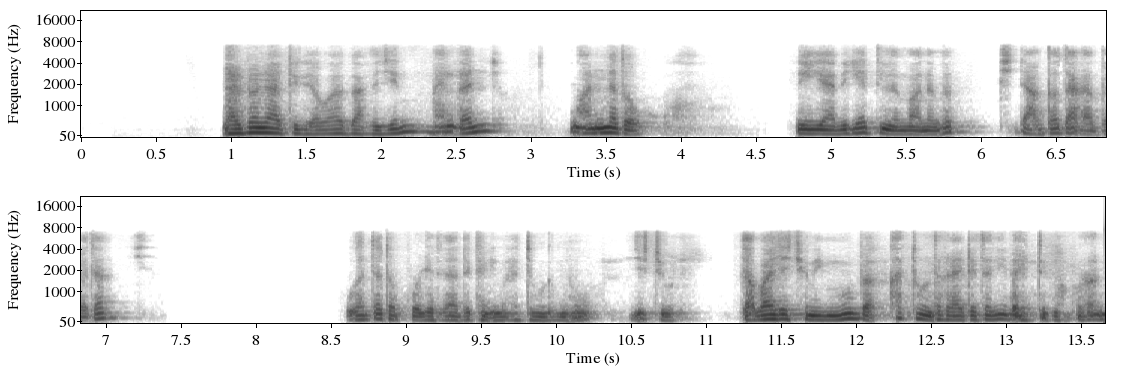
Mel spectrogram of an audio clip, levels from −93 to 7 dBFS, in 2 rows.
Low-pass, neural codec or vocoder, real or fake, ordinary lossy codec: 7.2 kHz; codec, 16 kHz, 0.5 kbps, FunCodec, trained on Chinese and English, 25 frames a second; fake; AAC, 48 kbps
